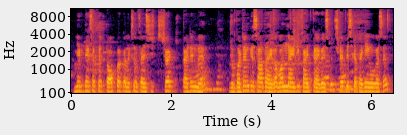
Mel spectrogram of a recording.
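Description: A man in his thirties, a garment wholesaler, shows off clothing stock on camera in a small indoor shop, using salesman's patter sprinkled with English words. He talks fast in a slightly high, flat voice, with a crowd in the background and clearly noisy audio full of clicks.

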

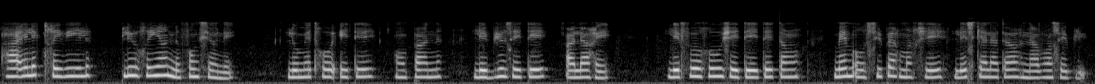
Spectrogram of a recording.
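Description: A woman reading a children's picture book aloud, clearly and expressively, as if to a young child. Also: extremely high pitch, level tone, moderate pace, darkish tone, dull audio. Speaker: storybook reader.

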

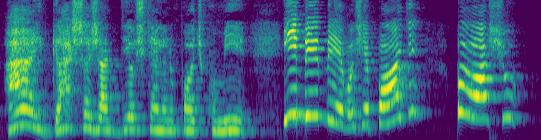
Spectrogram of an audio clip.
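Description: A very high, squeaky baby-girl doll, as a Brazilian woman voices her, sassy and teasing in a homemade toy play video. She sounds jealous and cheeky, with a babyish Brazilian lilt. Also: animated, a little slow. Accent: Brazilian Portuguese.

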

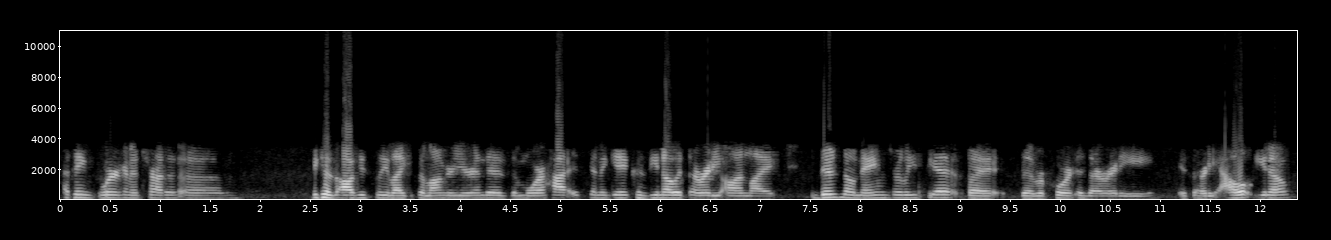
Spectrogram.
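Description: A woman talking casually and haltingly on a prison phone call. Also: lowish voice, level tone, no room sound. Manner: hesitant, halting. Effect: phone line.

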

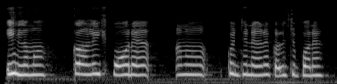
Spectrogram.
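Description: A woman's voice: very high-pitched, flat delivery, fairly quick, darkish tone, no room sound, pitched above the performer's own voice. A woman voicing a heartbroken young woman, a college student, in a cartoon comedy, speaking in a tearful, pleading way. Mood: subdued. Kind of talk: cartoon voice acting.

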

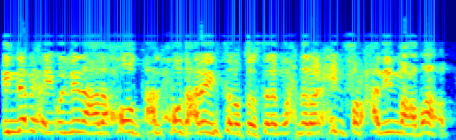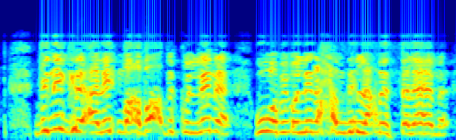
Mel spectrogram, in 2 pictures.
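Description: A man's voice: very high-pitched, steady tone, very fast, slightly rough, highs cut off. A man with an Egyptian accent preaching an emotional sermon through a story, pleading and at times tearful. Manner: impassioned, pleading, breaks into tears.

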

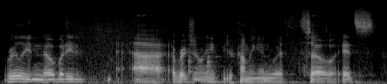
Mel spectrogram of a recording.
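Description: A man's voice: on the low side, steady tone, a little fast, a little hiss or hum. A young man, a student leader, answering interview questions in an upbeat way with lots of ums. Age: young adult. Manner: upbeat, many ums, laughs easily. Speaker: student union board president, guest.

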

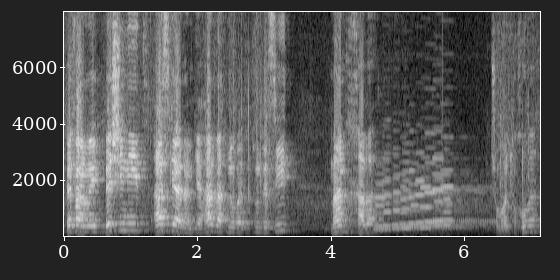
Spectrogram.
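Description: An actor playing a formal, courteous office clerk in a TV sitcom. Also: male voice, high-pitched, pauses often, over music, close to an everyday voice. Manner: formal and polite. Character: formal, courteous male official handling applicants. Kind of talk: sitcom acting. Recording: echoey room.

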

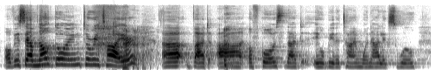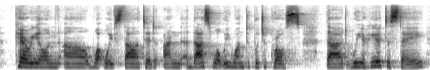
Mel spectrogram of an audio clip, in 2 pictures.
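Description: A middle-aged Colombian woman, a real estate agent who owns a family business, sits on a sofa in a living room and explains her company to the camera in a promotional talk. Her voice is medium in pitch, steady in tone, and unhurried.

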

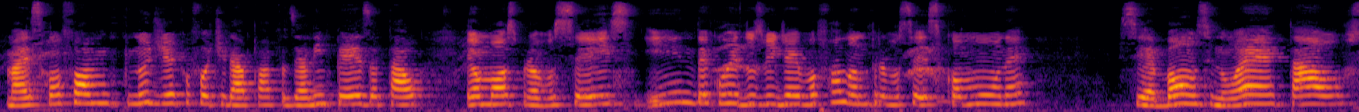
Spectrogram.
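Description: A woman's voice: high voice, fairly even intonation, normal speed, fairly bright tone. A young woman from Brazil chatting casually in her home kitchen, recorded on a handheld phone, often tagging her sentences with little questions. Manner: chatty, constant tag questions. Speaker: vlogger.

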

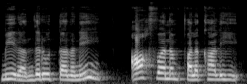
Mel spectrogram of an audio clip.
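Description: A woman's voice: a little high, unhurried, lightly acted. A woman voicing a commanding family matriarch giving firm instructions.

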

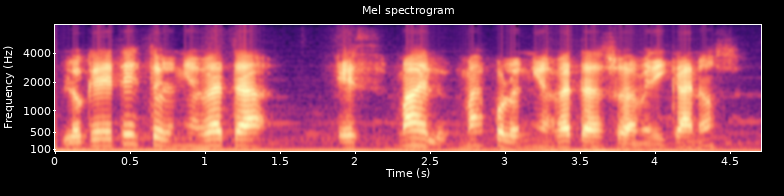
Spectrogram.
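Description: Speaking in a fairly high, sharp-toned voice at a moderate pace, a man with an Argentine Spanish accent provides chatty game commentary, reading on-screen text aloud, ranting and swearing freely. The sound is dull, dry and lo-fi, with faint music behind him.

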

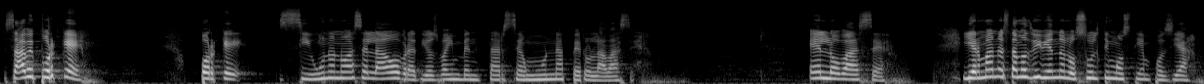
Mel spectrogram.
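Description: A woman preaching a sermon in a church, addressing the congregation with rhetorical questions and building to loud, passionate exhortation. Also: sits high. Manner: addresses listeners as brother, asks rhetorical questions.

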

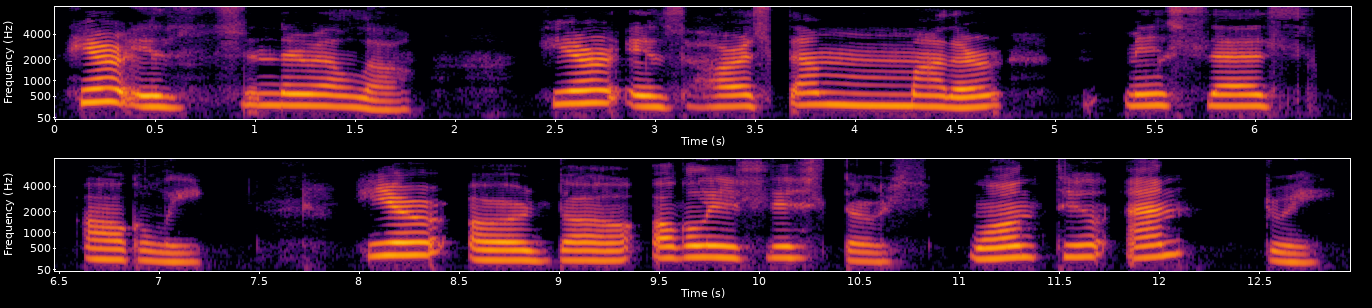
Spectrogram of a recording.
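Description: Slow, gentle woman reading a children's story. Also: high-pitched, no echo. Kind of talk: children's read-aloud narration.

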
